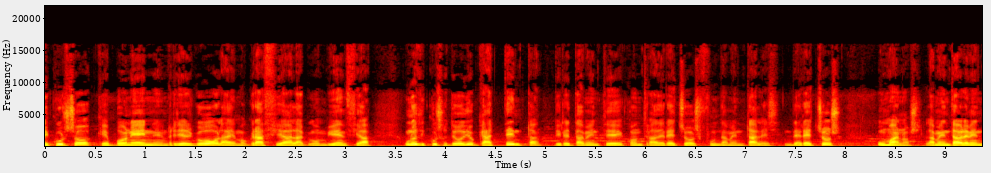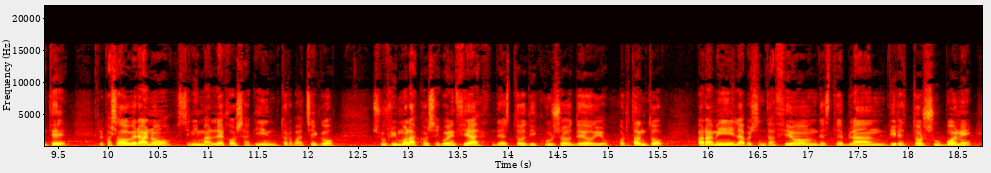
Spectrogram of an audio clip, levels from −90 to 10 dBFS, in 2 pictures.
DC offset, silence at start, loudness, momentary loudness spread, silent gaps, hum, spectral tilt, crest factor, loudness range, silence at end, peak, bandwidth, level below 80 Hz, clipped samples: under 0.1%; 0 s; -20 LUFS; 8 LU; none; none; -5.5 dB/octave; 16 dB; 3 LU; 0.1 s; -4 dBFS; 16.5 kHz; -46 dBFS; under 0.1%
